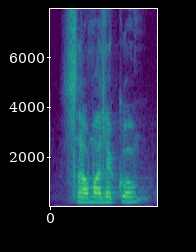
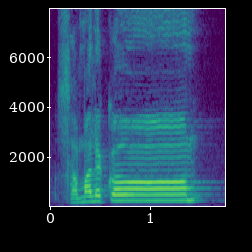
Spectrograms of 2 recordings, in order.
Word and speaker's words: السلام علیکم: سلام کا تلفظ بھی درست نہیں ہوتا، یہ کئی بار میں سمجھاتا رہتا ہوں، السلام علیکم، السلام علیکم اس طرح کر رہے ہوتے ہیں،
